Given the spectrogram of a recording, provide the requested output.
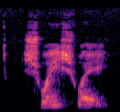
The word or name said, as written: shway shway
